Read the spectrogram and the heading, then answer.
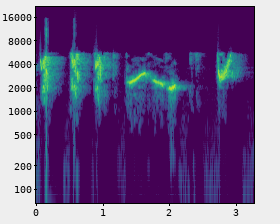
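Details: White-rumped shama song played to train caged birds: three harsh rasping notes, then a smooth rising and falling whistle and a final looping whistled phrase.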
